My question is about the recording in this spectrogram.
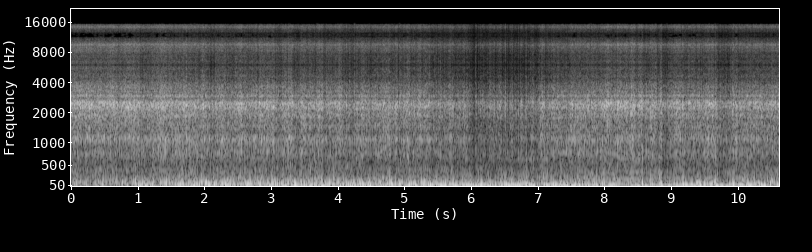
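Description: Steady rush of wind over a camera mounted outside a BMW driven at track speed, buffeting the microphone, with the car's running noise underneath.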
